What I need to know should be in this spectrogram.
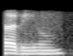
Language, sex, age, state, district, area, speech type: Sindhi, female, 60+, Maharashtra, Ahmednagar, urban, conversation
